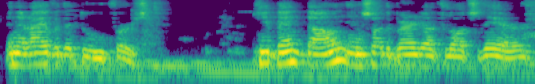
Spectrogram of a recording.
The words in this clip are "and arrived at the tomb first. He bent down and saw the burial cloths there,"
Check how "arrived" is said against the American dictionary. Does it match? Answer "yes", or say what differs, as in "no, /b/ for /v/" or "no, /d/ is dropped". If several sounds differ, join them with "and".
no, /d/ is dropped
